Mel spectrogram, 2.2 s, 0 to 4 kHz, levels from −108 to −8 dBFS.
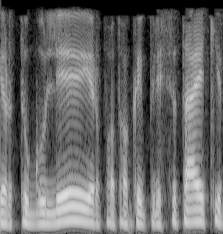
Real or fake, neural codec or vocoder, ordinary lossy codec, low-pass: real; none; MP3, 32 kbps; 3.6 kHz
